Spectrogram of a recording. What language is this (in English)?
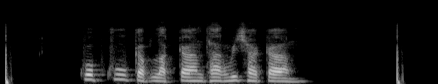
Thai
